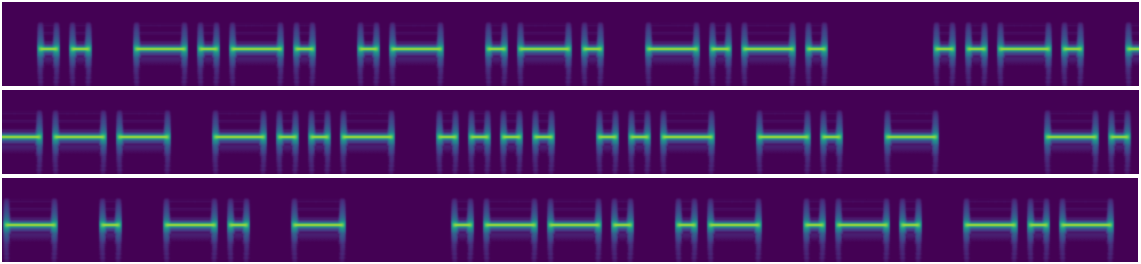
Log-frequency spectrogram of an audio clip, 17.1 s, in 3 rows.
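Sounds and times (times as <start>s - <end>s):
CW Morse code beeps: 0.2s - 17.0s.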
